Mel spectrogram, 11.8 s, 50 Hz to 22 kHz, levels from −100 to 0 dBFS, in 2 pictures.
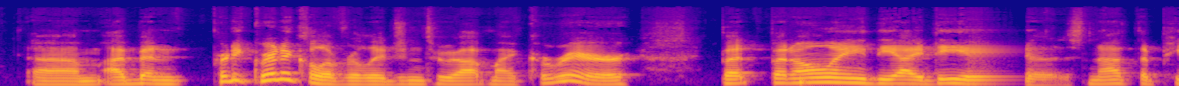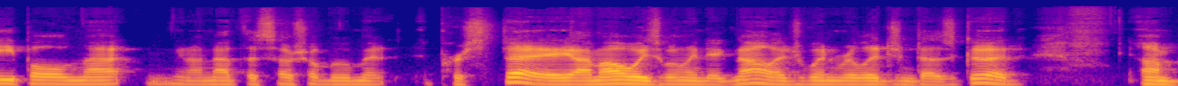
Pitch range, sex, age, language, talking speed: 120-145 Hz, male, 40-59, English, 190 wpm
